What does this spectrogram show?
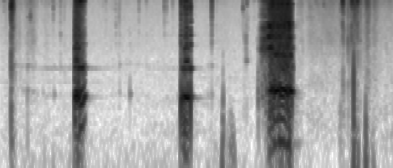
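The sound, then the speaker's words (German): A few short, throaty bursts, then one longer, loud, rumbling burp with a low voiced tone, followed by small gulping sounds. No one speaks. “Ich rübse jetzt.”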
